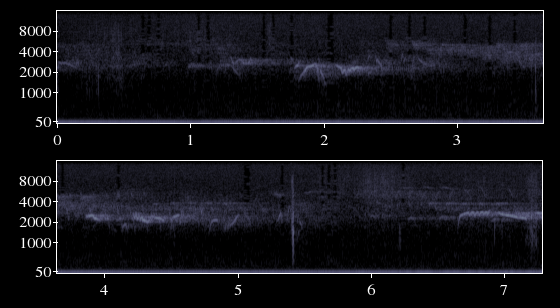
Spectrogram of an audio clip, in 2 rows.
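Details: A male black stork in Estonia sings at 8:02 am on 10 April 2020 at its nest, holding a nesting branch in its beak after seeing someone above the nest: three short, wheezy, wavering whistled phrases a couple of seconds apart over a steady low rumble.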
